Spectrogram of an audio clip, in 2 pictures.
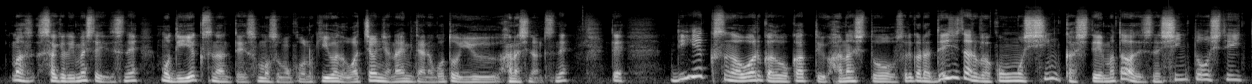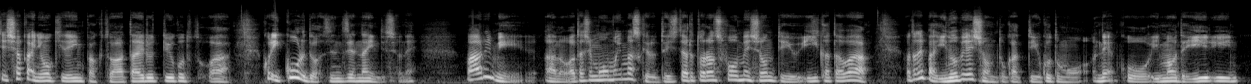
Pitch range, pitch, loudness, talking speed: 135-175 Hz, 155 Hz, -17 LUFS, 510 characters per minute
